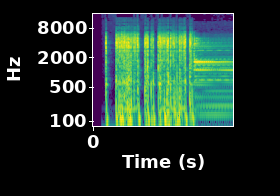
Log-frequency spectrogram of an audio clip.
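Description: A rapid, irregular run of sharp clicks, then a ringing chord that begins about a second and a half in and slowly fades.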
